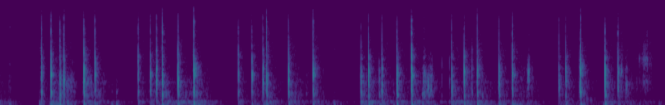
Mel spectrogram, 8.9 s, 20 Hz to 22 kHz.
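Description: Long acrylic nails tap and scratch the top and sides of a small, hollow printed cardboard gift box from a Harry Potter advent calendar (day 2, sweater print), likely holding a small item and held in both hands. The result is quick bursts of crisp, dry, bright clicks with faint scratchy rustles between them, each tap dying away almost instantly.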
